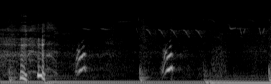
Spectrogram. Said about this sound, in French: Ah, je vois que le chien est content qu'on se barre. non, il sait que j'ai piqué des trucs dans le sac.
